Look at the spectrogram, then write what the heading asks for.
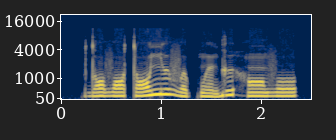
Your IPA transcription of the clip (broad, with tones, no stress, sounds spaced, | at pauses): d ɔ˧ v ɔ˧ t ɔ˨˦ ɲ ɨ˦ v ə˨ kʷ ɛ̃˨ ɡ ɨ˦ h ɔ̃˧ v o˧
